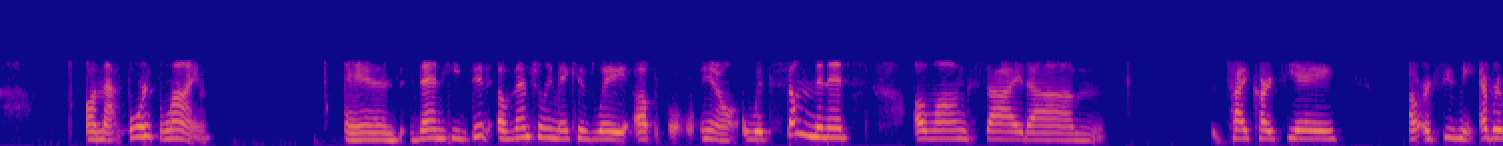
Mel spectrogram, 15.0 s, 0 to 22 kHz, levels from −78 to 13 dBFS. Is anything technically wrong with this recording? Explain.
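Yes. There is an AMR rate drop from 12.44 s to the end of the clip. The speech is band-limited to 4 kHz throughout, as on a narrowband mobile call. At 12.44 s it turns rougher and more synthetic, with a buzzy edge. The bandwidth does not change and nothing drops out. This fits the codec switching from 12.2 to 5.9 kbps on a weak link, spending fewer bits on the voice and more on error protection. The rate never recovers before the clip ends.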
